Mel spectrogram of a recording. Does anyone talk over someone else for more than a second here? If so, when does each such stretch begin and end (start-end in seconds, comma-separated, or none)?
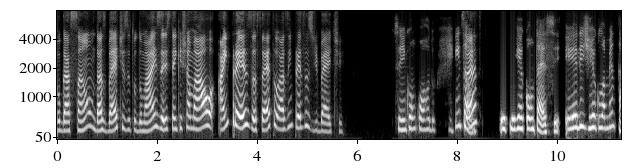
none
